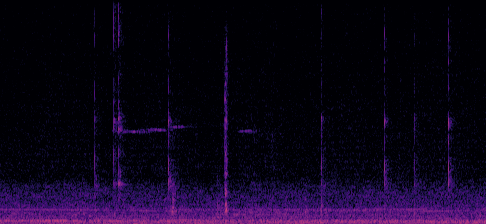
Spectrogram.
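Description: Faint, scattered clicks of a computer mouse, several short clicks irregularly spaced, over a faint steady hum.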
